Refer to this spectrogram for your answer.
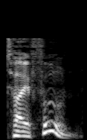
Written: typhoon

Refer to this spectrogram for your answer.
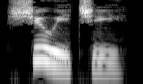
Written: shuichi

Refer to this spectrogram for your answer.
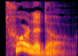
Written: tournedos

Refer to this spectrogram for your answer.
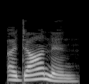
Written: adhamhnan

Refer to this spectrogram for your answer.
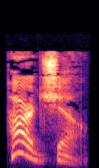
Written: hard-shell

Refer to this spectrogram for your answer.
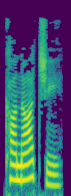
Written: canace

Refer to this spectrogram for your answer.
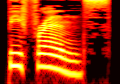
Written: befriends

